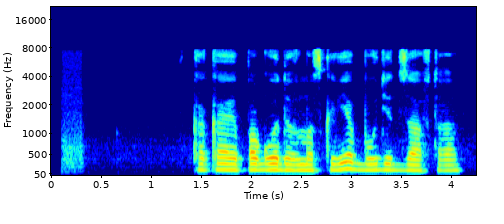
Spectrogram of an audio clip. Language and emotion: Russian, neutral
